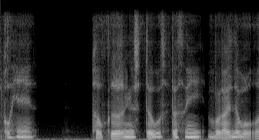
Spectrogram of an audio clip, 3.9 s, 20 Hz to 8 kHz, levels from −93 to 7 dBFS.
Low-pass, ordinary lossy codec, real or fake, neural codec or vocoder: 7.2 kHz; none; fake; autoencoder, 22.05 kHz, a latent of 192 numbers a frame, VITS, trained on many speakers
